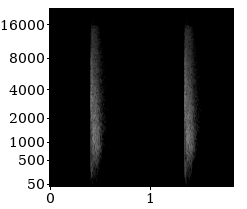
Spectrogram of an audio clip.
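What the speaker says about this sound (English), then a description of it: "we have a clap right here. Sounds like this." Two crisp, snappy electronic clap hits from a dance-music remix, evenly spaced about a second apart, each short and bright with a quick decay, sounding alone against silence.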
